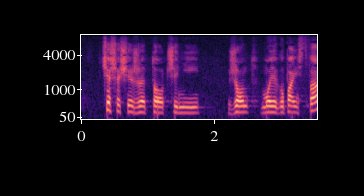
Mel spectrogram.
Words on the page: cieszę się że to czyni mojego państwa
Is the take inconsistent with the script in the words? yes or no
yes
